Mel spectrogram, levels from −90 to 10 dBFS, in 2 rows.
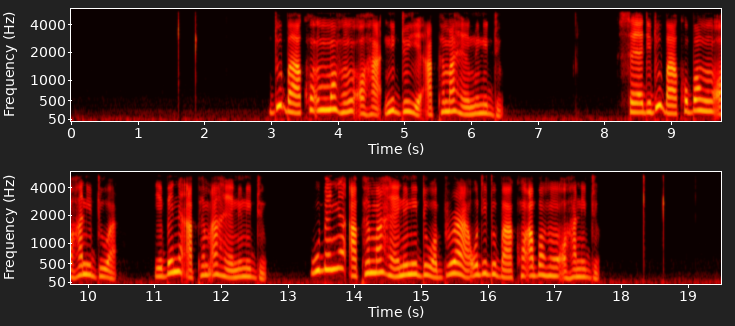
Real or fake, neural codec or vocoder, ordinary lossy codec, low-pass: fake; codec, 16 kHz, 8 kbps, FunCodec, trained on LibriTTS, 25 frames a second; none; 5.4 kHz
